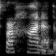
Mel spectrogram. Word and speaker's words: Farhana: My name is Farhana, the way you spell it, F-A-R-H-A-N-A, very simple, right? But it was Farina.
